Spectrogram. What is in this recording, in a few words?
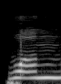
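"weng", Putonghua; 零聲母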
